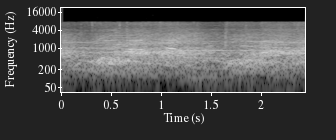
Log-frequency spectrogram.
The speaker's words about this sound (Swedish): Flera i publiken visslade och gjorde tummen ner mot presidentparet, men buropen överröstades sen av jubel när Trump höjde en knuten näve i luften.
